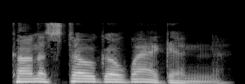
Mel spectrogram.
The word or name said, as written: Conestoga wagon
